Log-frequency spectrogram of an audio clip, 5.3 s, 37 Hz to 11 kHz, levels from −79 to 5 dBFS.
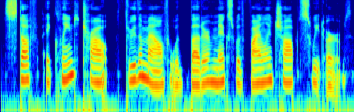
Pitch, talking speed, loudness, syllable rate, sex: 180 Hz, 170 wpm, -18 LUFS, 4.4 syllables/s, female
